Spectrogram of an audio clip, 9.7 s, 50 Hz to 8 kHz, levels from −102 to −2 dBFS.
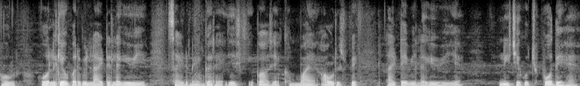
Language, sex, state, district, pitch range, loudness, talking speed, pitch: Hindi, male, Uttar Pradesh, Saharanpur, 115-130 Hz, -20 LUFS, 190 wpm, 125 Hz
